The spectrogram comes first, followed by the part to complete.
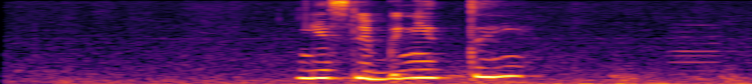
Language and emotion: Russian, sad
